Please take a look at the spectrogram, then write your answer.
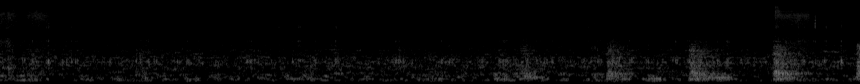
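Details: HP notebook in a quiet room: faint, uneven continuous clicking about once a second, going on for the past few days. Cause unknown.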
